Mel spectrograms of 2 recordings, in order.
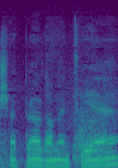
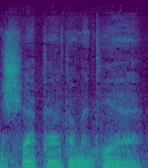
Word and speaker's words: Chapelle d'Armentières: Oh, how do you pronounce? Where's my French? Chapelle d'Armentières.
